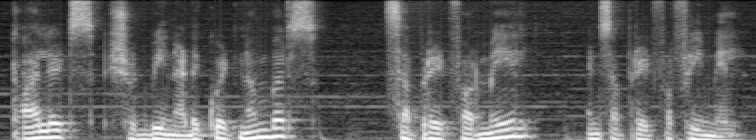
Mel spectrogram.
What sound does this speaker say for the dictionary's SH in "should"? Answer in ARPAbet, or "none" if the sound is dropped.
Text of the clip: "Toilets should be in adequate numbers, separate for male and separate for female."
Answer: SH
